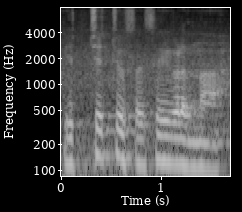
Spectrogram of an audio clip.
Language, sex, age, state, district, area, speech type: Kannada, male, 45-60, Karnataka, Bangalore Urban, rural, spontaneous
